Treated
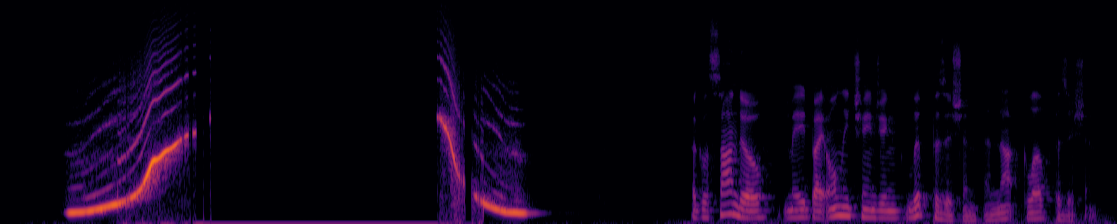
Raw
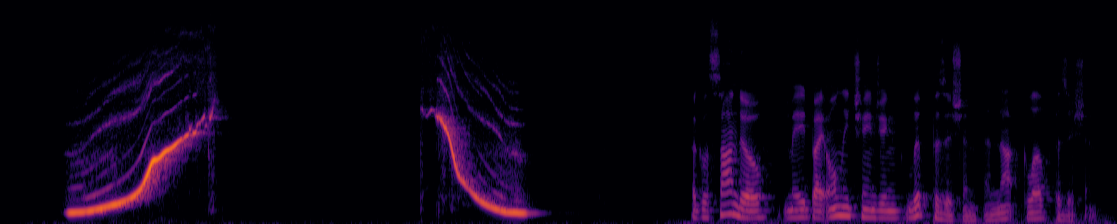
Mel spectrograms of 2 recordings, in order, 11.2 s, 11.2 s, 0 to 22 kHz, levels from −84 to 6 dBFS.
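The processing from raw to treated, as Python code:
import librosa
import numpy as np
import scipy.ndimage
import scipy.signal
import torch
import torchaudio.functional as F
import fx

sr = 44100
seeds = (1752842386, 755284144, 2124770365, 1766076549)

y = fx.backlash(x, sr, play_db=-28.0, at=(1.17, 4.83))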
